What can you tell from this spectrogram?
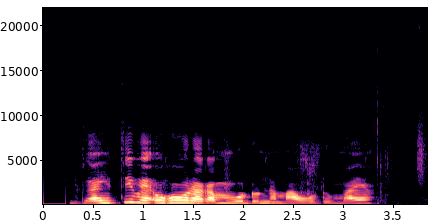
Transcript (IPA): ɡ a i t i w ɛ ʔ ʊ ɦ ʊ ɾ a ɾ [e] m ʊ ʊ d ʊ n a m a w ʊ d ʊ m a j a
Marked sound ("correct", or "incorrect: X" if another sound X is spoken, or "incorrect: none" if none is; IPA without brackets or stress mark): incorrect: a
